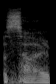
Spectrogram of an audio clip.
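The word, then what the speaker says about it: açaí: as I was I was like oh it's a chi berry and they're like acai berry I'm like why are we saying boo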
